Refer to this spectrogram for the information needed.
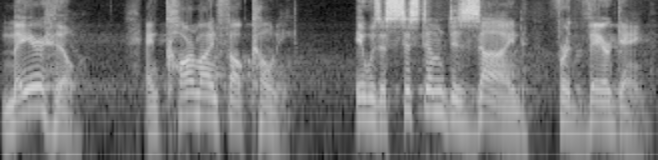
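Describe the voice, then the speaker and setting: An actor playing a brooding young billionaire hero, speaking in a low, husky, controlled voice. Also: male voice, sing-song, slow pace, exaggerated voice. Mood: solemn. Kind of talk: video game voice acting.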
